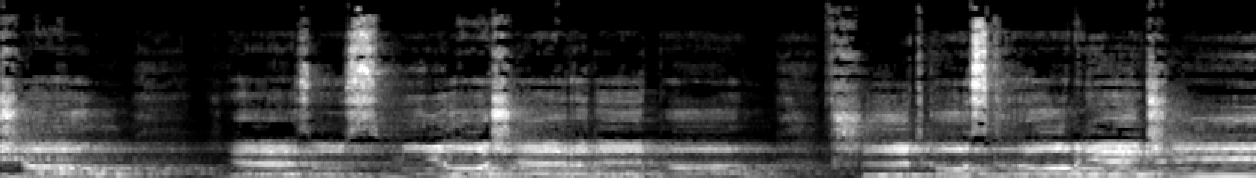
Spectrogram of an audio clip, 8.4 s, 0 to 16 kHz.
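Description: Small vocal ensemble singing a late-15th-century Polish Passion hymn in chant style, several voices in sustained lines. Phrases break briefly about a second and a half and five and a half seconds in.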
